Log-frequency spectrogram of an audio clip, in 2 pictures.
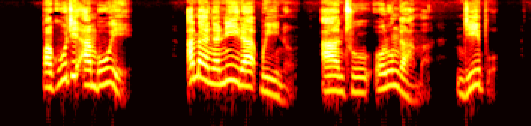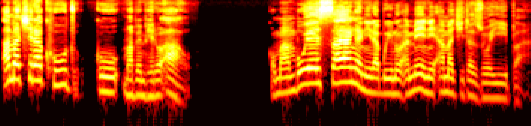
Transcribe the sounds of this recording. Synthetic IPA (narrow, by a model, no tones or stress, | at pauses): pak̬utiʔambujɛ | amajaŋaniɾaɓwinɔ̰ | antʰuɔluŋɡama̰ | ndipɔ | amat͡ʃʰɛɾakʰutu | kumap̬ɛmpʰɛɾɔʔaːwɔ | kɔmaːmbujɛsajaŋaniɾaɓwinɔamɛnɛʔamat͡ʃitazɔjiːpa̰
